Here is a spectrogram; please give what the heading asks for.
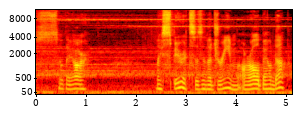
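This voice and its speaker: A man playing a lovelorn, grieving young captive prince in Shakespearean audio drama, poetic and deliberate. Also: medium pitch, steady tone, natural voice. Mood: dreamy sorrow. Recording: noisy remote home recording.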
